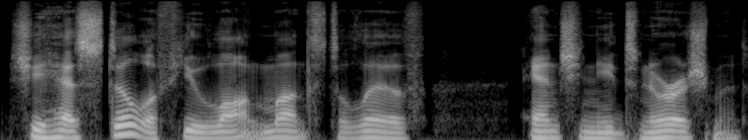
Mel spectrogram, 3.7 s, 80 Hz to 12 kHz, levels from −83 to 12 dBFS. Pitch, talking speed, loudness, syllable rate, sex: 120 Hz, 210 wpm, -20 LUFS, 4.7 syllables/s, male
